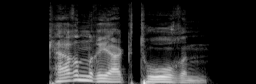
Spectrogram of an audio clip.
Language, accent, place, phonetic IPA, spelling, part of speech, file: German, Germany, Berlin, [ˈkɛʁnʁeakˌtoːʁən], Kernreaktoren, noun, De-Kernreaktoren.ogg
- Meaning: plural of Kernreaktor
